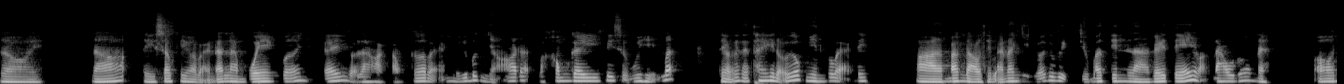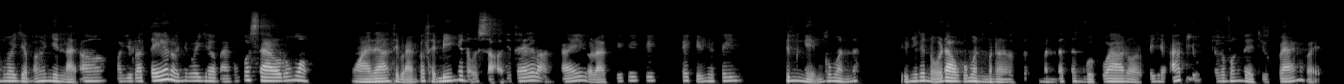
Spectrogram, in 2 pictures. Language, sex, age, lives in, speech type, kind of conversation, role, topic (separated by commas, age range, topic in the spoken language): Vietnamese, male, 20-24, Vietnam, conversation, advice, advisor, Làm sao để bạn bắt đầu thử một sở thích mới thật nhẹ nhàng khi đang sợ?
